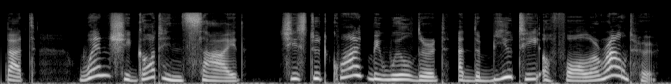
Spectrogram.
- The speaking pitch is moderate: No, high, 235 Hz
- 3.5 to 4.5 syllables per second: Yes, 4.3 syllables/s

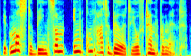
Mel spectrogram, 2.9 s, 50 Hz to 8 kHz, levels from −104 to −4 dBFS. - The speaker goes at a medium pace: Yes, average, 165 wpm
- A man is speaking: No, female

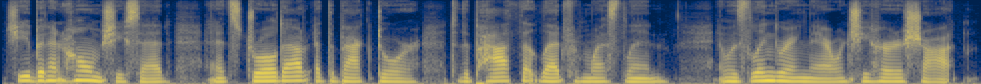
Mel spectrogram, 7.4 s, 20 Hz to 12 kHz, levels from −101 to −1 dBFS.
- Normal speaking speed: No, fast, 260 wpm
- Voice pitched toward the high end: No, medium, 145 Hz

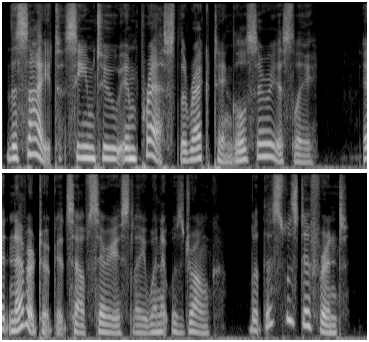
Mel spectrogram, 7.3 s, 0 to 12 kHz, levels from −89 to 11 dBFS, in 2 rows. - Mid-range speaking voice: No, high, 205 Hz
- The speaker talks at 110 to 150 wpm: No, average, 170 wpm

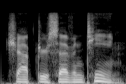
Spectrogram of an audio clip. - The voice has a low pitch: Yes, low, 105 Hz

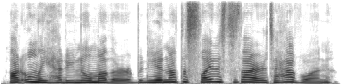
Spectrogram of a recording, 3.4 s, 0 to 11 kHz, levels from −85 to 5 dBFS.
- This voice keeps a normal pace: No, fast, 280 wpm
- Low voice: No, very high, 250 Hz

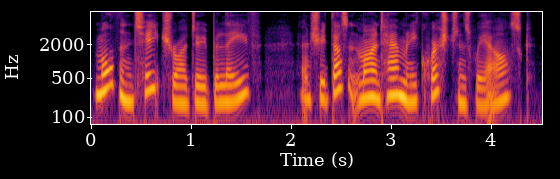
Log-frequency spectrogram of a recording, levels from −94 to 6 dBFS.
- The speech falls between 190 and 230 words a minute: Yes, average, 200 wpm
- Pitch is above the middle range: Yes, high, 220 Hz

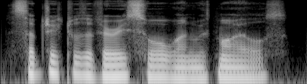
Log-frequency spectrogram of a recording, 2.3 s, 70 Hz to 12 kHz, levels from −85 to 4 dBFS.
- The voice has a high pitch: No, low, 105 Hz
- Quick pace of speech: Yes, fast, 235 wpm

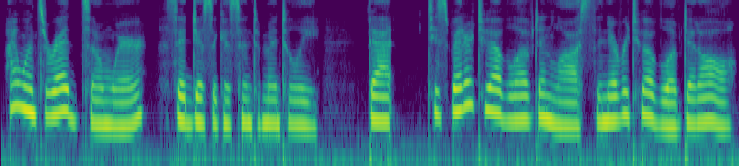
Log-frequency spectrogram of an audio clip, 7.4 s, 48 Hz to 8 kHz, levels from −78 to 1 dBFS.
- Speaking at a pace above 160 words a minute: Yes, average, 180 wpm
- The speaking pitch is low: No, high, 205 Hz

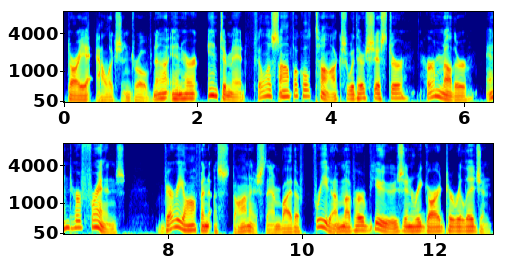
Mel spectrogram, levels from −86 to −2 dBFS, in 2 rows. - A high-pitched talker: No, low, 105 Hz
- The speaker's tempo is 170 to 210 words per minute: No, slow, 135 wpm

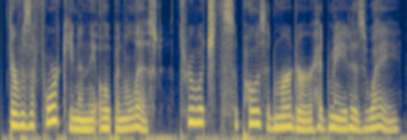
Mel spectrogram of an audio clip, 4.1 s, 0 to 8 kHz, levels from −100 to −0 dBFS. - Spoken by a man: No, female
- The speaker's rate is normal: No, fast, 250 wpm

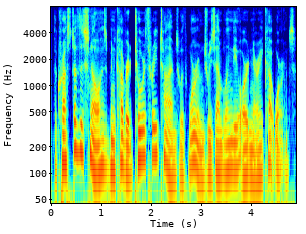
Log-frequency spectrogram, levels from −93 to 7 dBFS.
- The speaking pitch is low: Yes, low, 115 Hz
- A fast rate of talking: Yes, fast, 230 wpm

